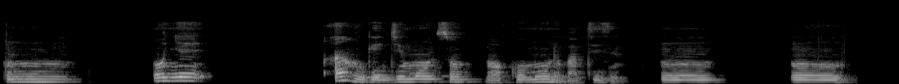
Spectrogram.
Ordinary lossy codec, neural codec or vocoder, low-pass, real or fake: none; none; none; real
